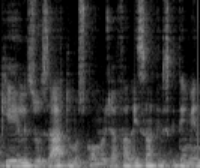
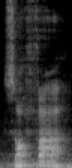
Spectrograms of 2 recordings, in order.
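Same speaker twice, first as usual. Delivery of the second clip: sofá with a higher, strong final fá; stress on FÁ; 4 semitones higher, 3 dB louder than usual. Shown as a demonstration. Teacher showing the stronger syllable, stress on the fá of sofá. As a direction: hit the last syllable of sofá. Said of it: "ele é mais forte".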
